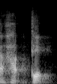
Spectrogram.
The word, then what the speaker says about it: Habib: Itu di harakatnya kitab itu ada yang nulis khubb. Tapi yang benar Oh, nggih. Yang benar itu bacanya Habib.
